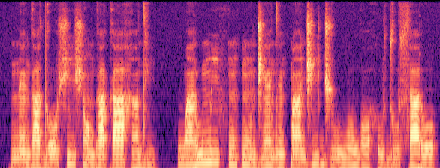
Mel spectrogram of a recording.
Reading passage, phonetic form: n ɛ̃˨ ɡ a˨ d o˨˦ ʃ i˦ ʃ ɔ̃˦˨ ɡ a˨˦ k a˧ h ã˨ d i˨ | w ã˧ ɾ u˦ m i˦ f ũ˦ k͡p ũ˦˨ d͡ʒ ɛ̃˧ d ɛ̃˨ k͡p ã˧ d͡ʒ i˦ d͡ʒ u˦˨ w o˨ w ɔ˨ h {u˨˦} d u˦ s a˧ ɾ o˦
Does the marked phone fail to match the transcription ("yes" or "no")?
no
